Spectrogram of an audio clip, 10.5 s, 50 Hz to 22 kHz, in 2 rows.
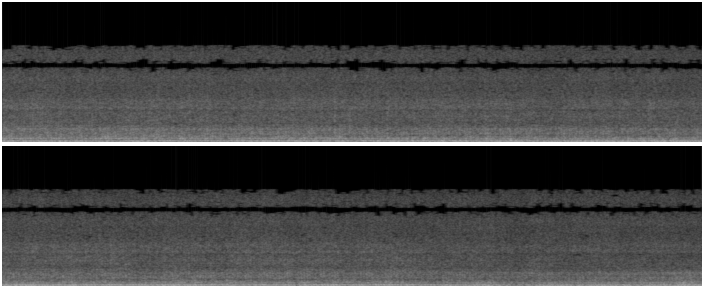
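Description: Toro 60V cordless power shovel running steadily, its brushless electric motor spinning the rotor as it is pushed through heavy, slushy snow and throws it aside.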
